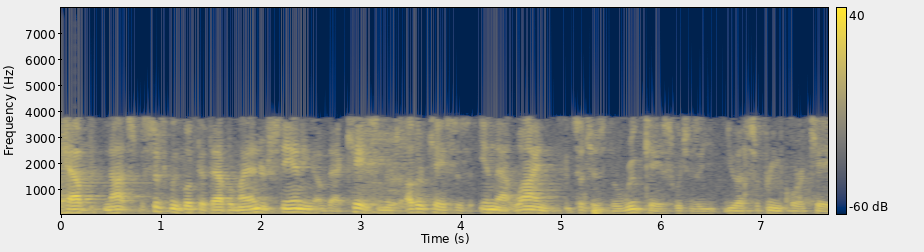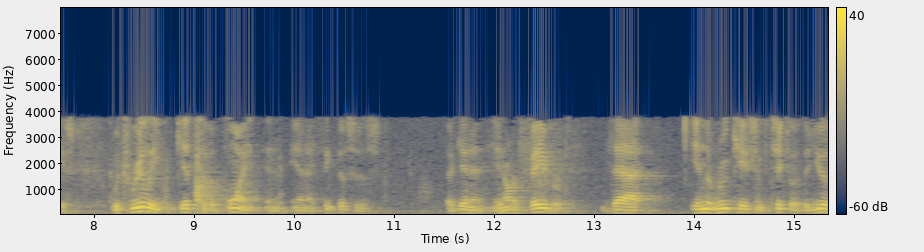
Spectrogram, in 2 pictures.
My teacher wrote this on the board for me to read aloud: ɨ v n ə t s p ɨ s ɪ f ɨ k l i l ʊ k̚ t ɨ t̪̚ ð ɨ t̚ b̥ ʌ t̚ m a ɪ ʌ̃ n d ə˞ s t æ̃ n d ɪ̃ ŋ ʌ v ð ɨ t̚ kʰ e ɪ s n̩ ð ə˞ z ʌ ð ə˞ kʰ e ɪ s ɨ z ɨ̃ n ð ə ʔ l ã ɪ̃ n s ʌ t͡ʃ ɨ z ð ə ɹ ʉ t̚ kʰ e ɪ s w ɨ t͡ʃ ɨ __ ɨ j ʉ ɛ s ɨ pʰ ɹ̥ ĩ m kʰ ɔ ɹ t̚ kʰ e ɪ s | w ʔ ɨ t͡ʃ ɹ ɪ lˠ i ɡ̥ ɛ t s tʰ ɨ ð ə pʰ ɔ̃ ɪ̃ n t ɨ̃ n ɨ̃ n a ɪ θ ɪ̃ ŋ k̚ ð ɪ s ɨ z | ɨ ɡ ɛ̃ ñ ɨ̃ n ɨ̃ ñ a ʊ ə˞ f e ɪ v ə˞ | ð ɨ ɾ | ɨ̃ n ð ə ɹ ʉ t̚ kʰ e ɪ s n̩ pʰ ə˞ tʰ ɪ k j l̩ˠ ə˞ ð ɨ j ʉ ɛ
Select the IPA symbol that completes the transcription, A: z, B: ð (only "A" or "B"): A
